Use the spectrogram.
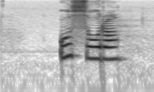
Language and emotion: Russian, neutral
